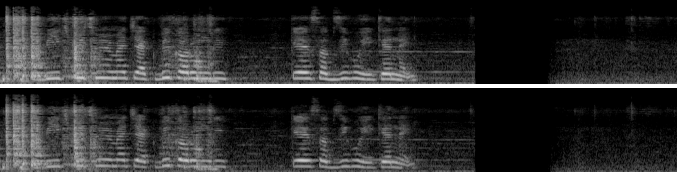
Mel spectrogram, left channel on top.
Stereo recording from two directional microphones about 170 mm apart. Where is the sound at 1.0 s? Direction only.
60° left (ahead or behind).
